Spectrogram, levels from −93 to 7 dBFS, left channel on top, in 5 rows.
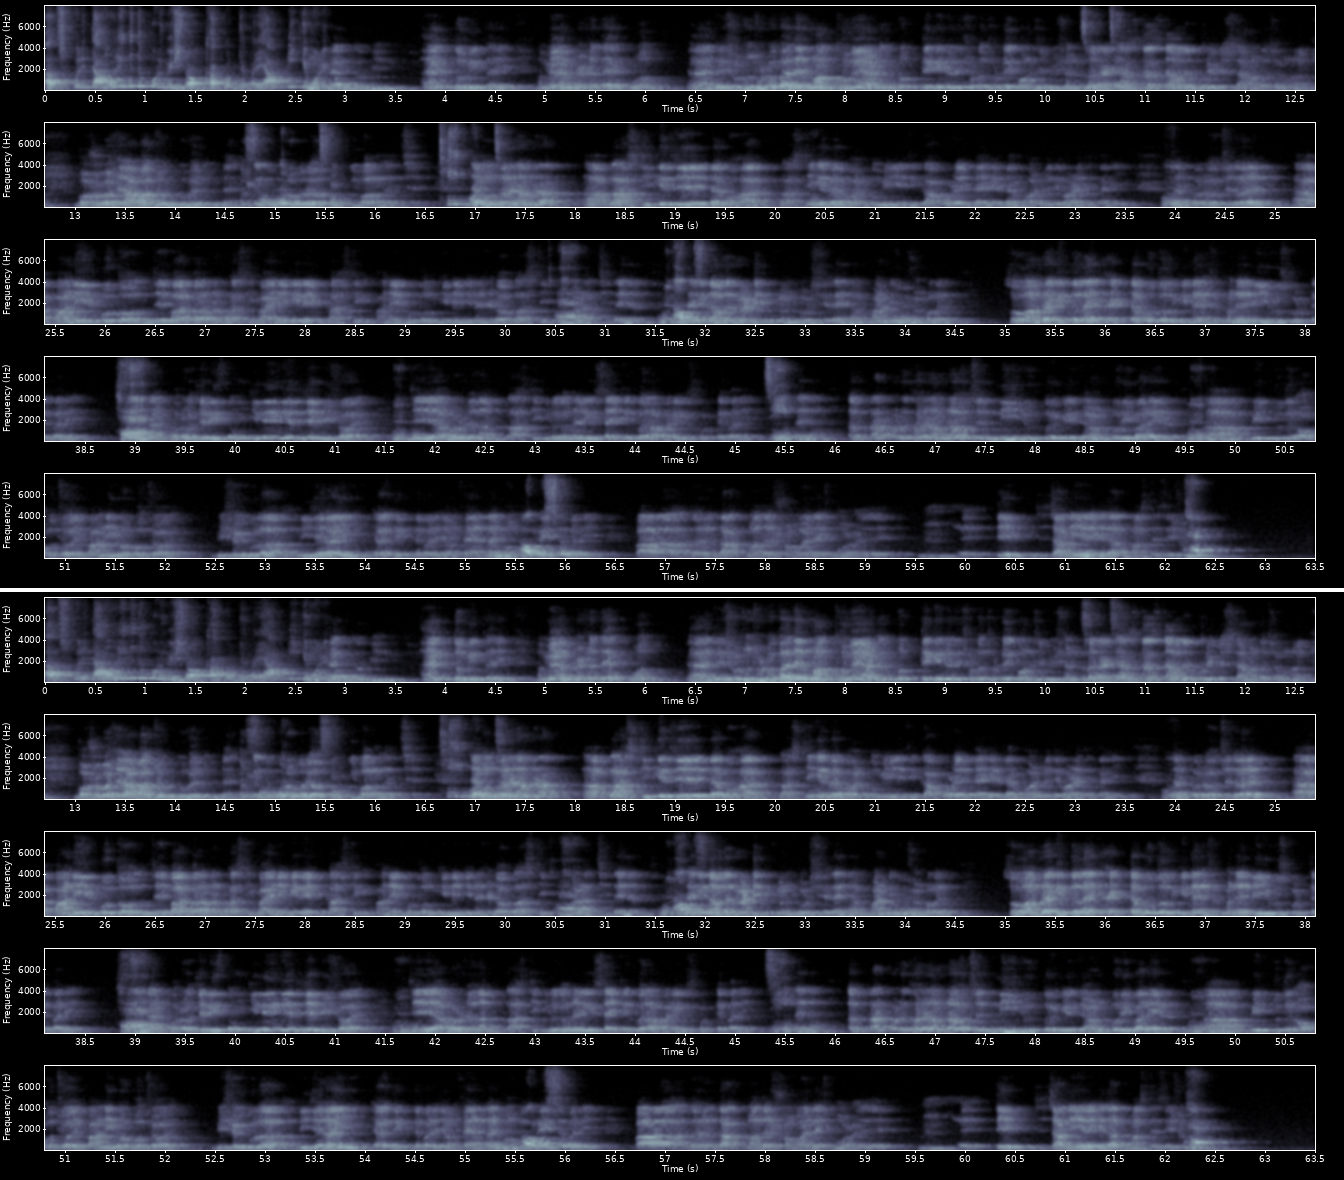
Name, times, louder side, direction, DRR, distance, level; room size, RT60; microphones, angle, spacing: voice 1, 0.0-3.2 7.3-7.6 10.4-11.0 14.7-15.8 16.6-17.1 20.3-20.6 23.9-24.1 30.5-30.8 31.5-32.2 33.7-34.2 38.8-39.2 41.6-41.9 45.3-45.6 49.5-49.9 55.2-56.1 61.1-61.4 62.2-62.3, left 2 dB, 80° left, 2 dB, 0.6 m, -32 dB
voice 2, 2.8-4.6 4.9-6.0 6.4-16.3 16.6-24.9 25.2-31.3 31.7-34.4 35.0-38.4 39.1-41.3 41.7-45.1 45.6-45.8 46.1-49.4 49.7-52.1 52.5-56.3 56.7-59.2 59.5-62.3, right 2 dB, 85° right, -7 dB, 0.8 m, -34 dB
3.8 x 3.2 x 2.3 m, 0.78 s
head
